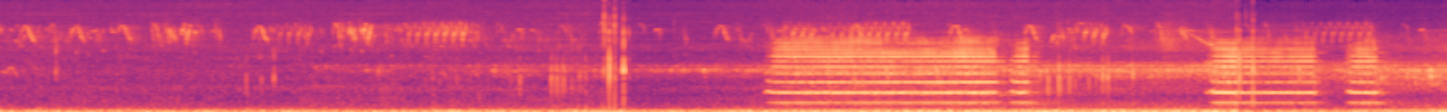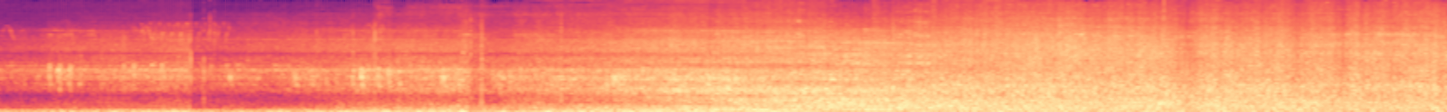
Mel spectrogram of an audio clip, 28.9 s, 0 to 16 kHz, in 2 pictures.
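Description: A WDG4 diesel freight locomotive sounds its horn on the approach: a long blast about eight seconds in, then a shorter blast and a brief toot. It then rolls past with its covered BCNA wagons, the rumble and clatter of wheels on the rails growing loud and staying loud through the second half.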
